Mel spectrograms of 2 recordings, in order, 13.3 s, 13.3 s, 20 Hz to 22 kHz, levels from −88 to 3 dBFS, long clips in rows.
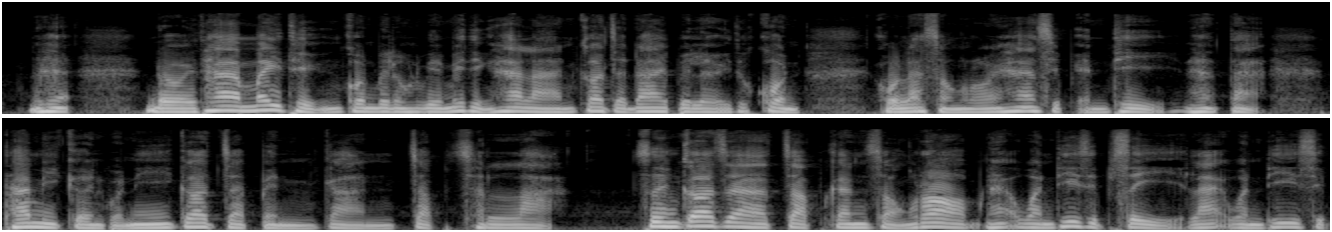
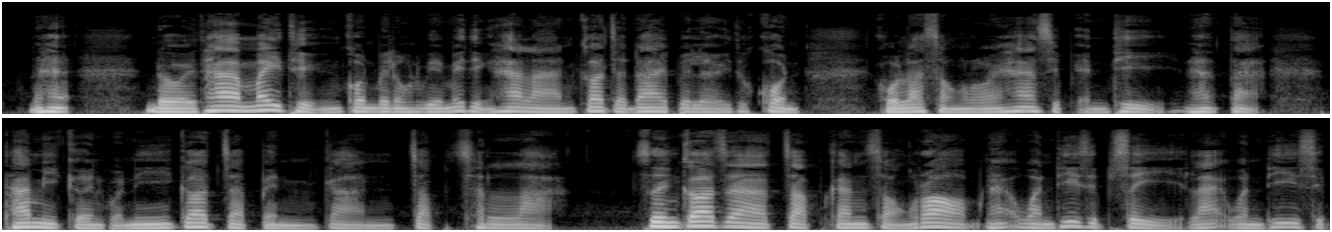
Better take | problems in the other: second | distortion; slight; 10 dB below the speech

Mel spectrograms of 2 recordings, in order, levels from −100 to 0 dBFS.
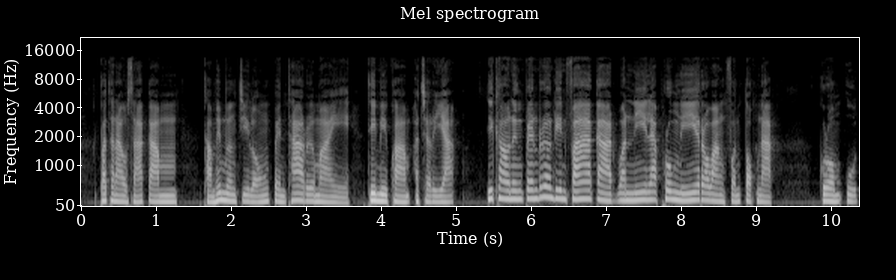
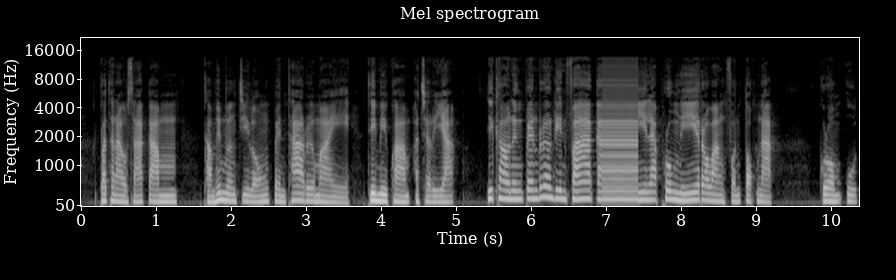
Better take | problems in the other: first | audio freezing; at 7 s

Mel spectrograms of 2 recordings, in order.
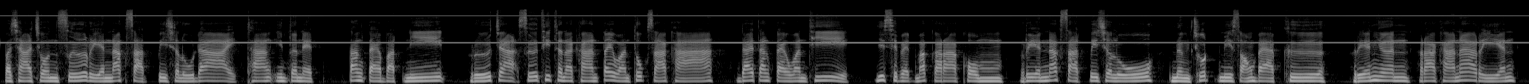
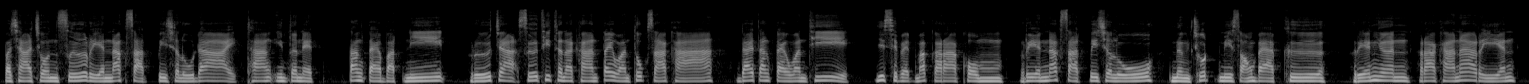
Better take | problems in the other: second | high-pitched whine; loud; throughout; 2.5 kHz, 7 dB below the speech

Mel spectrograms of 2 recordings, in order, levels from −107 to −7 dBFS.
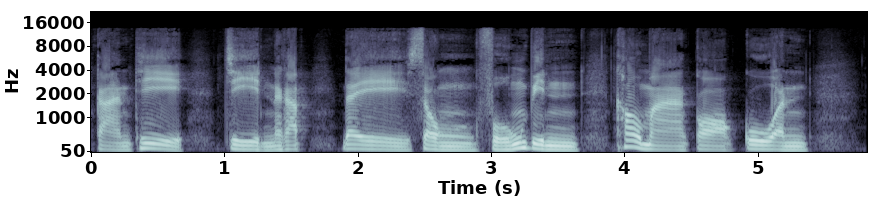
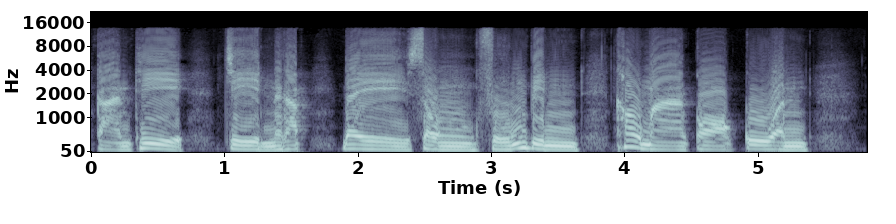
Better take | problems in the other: first | distortion; heavy; 24% of the sound clipped

